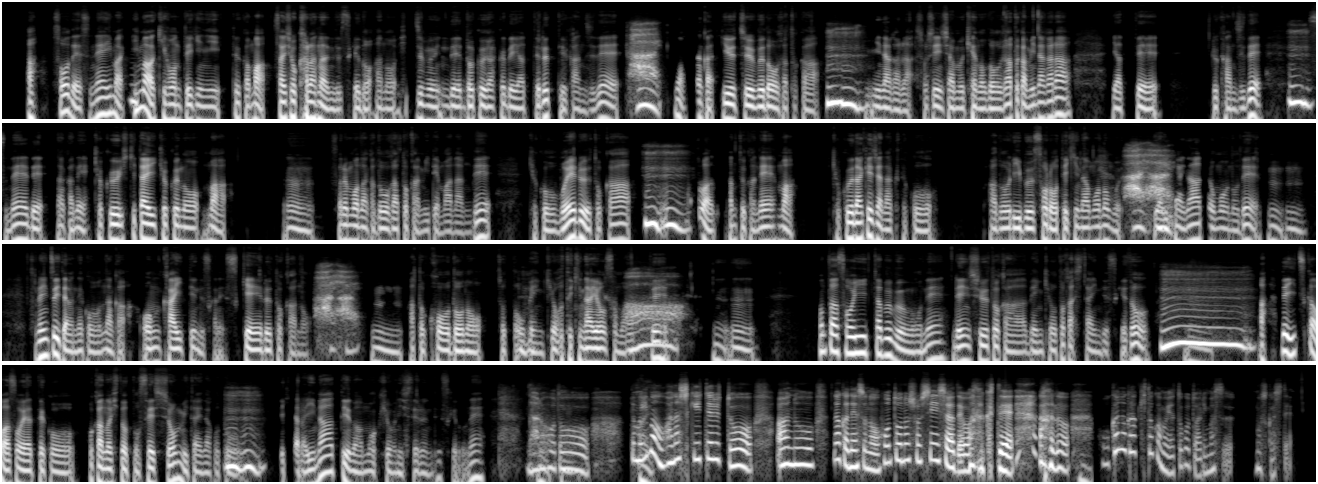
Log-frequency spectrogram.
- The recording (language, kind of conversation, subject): Japanese, advice, 短い時間で趣味や学びを効率よく進めるにはどうすればよいですか？
- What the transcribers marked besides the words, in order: laughing while speaking: "ではなくてあの"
